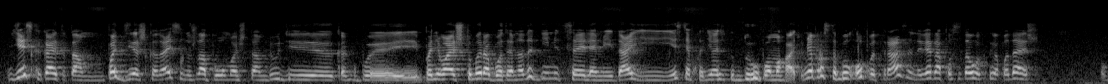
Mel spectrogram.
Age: 20-39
